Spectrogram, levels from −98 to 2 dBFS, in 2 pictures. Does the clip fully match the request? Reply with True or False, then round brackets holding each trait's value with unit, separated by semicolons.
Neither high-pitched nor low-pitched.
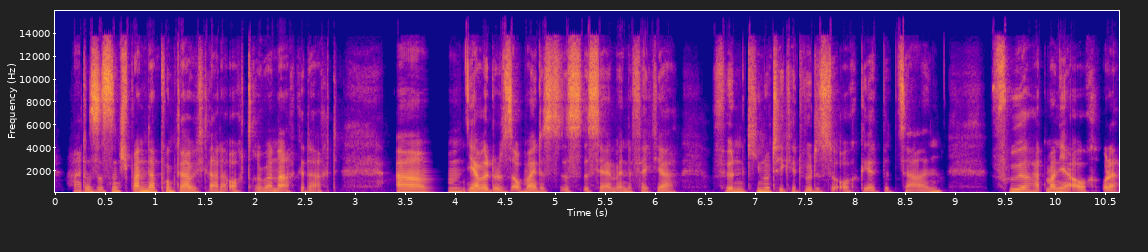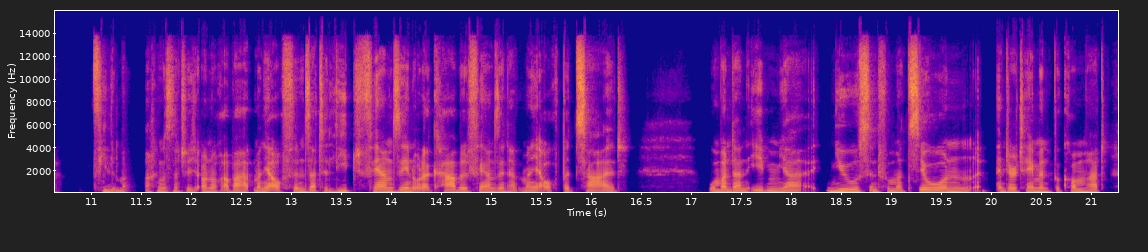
True (155 Hz)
